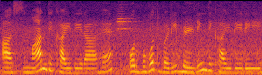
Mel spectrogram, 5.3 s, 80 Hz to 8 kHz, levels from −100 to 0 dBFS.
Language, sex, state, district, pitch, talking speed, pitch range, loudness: Hindi, female, Punjab, Pathankot, 195 Hz, 135 wpm, 180-225 Hz, -18 LUFS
